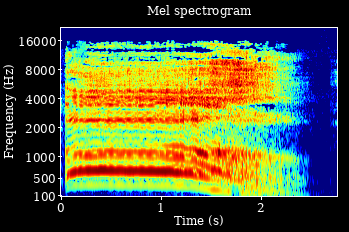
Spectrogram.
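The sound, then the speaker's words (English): A person imitates a cow's lowing with one long, loud groan-like tone that holds steady, then drops in pitch and turns rough and breathy before trailing off. “And they were, oh, that's not lowing, but that's the best I can do.”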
